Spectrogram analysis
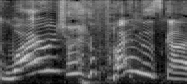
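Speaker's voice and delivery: high-pitched mock complaint; exasperated retelling. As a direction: whine it like a baffled crewmate. Acting out Zoro complaining about searching.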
